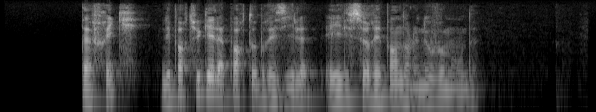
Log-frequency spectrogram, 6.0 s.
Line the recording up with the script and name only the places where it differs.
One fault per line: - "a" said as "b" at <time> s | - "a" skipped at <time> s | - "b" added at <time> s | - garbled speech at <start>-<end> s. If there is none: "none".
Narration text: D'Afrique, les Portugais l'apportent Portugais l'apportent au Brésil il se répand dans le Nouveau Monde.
- "Portugais l'apportent" skipped at 2.5 s
- "et" added at 3.2 s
